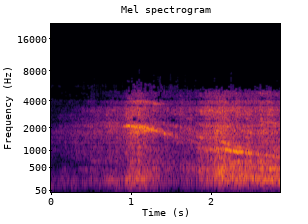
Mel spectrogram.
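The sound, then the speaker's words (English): A loud F-89 Scorpion jet engine roars steadily, its whine sweeping in pitch as the aircraft, which travels faster than the speed of sound, passes overhead, broad rushing noise filling the air with no voices. “That's the sound of one of America's newest defenders of the American way, an F-89 Scorpion jet, an airplane that travels faster than the speed of sound.”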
